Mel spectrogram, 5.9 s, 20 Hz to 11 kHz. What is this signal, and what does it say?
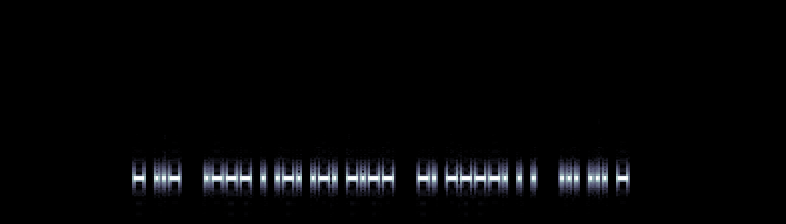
Morse code, heard as a keyed tone, about 46 wpm, 700 Hz. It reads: TU JERRY N9EE SST
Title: K1USN SST QSO Practice - 45wpm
